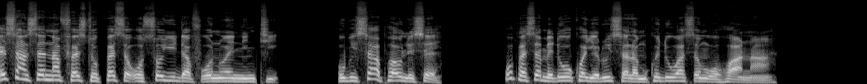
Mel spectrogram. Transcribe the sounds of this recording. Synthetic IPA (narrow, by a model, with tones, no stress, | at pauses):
ɛ˦sã˦n˨sɛ˦nːã˦fɛ˦s̬to˨pʰɛ˦sɛ˦wɔ˨sɔ˦ju˦da˨fʊ˨ɔ˦nʊ̃˦æ˦nĩ˦n̩˦tʰi˦ | o˨bi˨saː˦˨pʰa˦wu˨lo˨sɛ˦ | wʊ˦pʰɛ˨sɛ˦mɪ̃˨dɪ˦wʊ˦kʰɔ˦je˨ɾu˦sa˨lã˨m˨kʰɔ˦dɪ˦wa˦sɛ̃˦mwɔ˨ɦɔ˦a̰˨nã̰ː˦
